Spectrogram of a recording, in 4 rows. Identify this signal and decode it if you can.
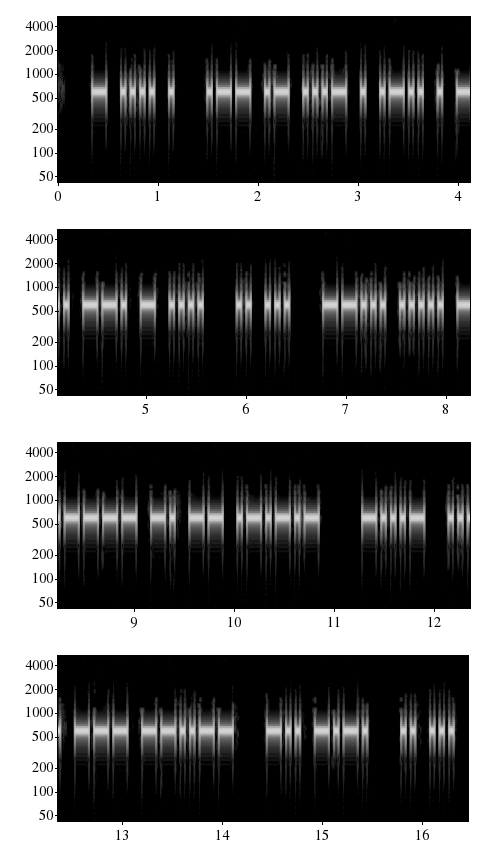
Morse code, heard as a keyed tone, about 25 wpm, 600 Hz. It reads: THE WAVELENGTH IS 750NM. <BT> SO, DC IS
